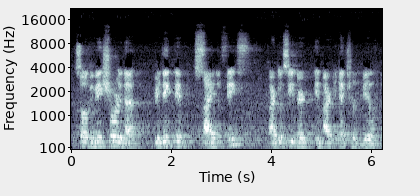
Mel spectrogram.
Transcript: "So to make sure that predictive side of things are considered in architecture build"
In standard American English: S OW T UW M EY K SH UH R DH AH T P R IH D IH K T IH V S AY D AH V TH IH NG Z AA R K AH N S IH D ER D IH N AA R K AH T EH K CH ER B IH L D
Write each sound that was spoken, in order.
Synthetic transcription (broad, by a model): S OW T UW M EY K SH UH R DH AH T P R IH D IH K T IH V S AY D AH V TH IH NG S AA R K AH N S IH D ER D IH N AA R K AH T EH K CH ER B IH L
